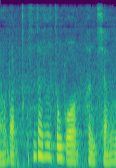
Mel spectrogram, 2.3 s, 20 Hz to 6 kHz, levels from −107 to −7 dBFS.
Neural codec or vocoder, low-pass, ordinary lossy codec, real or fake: autoencoder, 48 kHz, 32 numbers a frame, DAC-VAE, trained on Japanese speech; 5.4 kHz; none; fake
